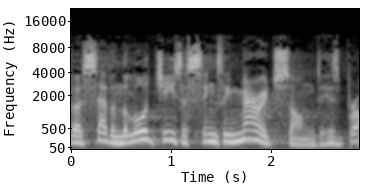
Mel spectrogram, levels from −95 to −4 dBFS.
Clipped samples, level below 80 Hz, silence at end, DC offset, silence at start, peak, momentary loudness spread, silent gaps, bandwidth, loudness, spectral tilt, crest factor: under 0.1%; -62 dBFS; 0 s; 0.1%; 0 s; -6 dBFS; 8 LU; none; 11.5 kHz; -22 LUFS; -3 dB/octave; 18 dB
